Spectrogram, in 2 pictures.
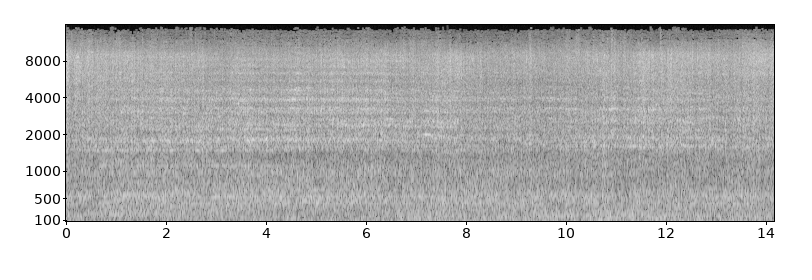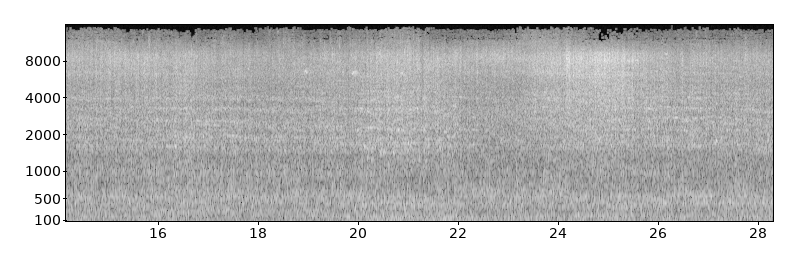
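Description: Freight train cars, covered hoppers and boxcars of a mixed freight, rolling past at the crossing: a loud, steady rolling noise of steel wheels on rail that does not let up.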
